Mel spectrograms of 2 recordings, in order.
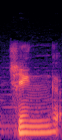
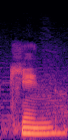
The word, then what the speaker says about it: Qing: So it is in fact the Qing of China rather than the King of China. At least that's what most people say. I actually asked the Chinese speaker, they said it can kind of go either way.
